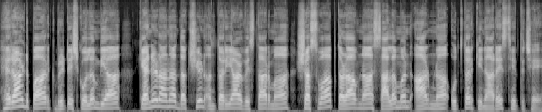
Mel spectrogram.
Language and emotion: Gujarati, neutral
